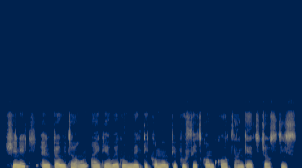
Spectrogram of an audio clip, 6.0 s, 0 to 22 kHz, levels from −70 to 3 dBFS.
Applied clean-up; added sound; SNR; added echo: none; none; none; none.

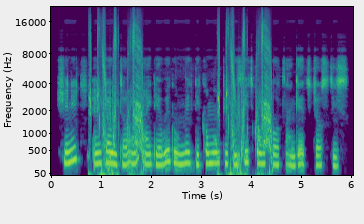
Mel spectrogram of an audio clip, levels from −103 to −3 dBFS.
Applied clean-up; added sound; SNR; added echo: none; Scratching (performance technique); 5 dB; none.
